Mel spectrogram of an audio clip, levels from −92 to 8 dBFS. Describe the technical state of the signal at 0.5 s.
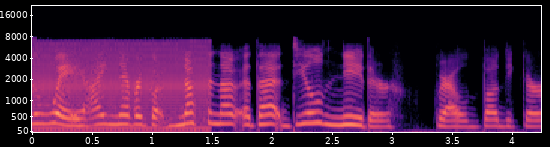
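At 0.5 s the speech sits under mains buzz, which runs from the start of the clip to 1.5 s. Sharp switching spikes leak in twice per 50 Hz cycle, so the interference carries a dense ladder of harmonics rather than a single low tone. That makes it a raspy, edgy buzz, fairly loud relative to the speech, unlike smooth mains hum. Because of the headset path, its harmonics stop around 7.6 kHz along with everything else.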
